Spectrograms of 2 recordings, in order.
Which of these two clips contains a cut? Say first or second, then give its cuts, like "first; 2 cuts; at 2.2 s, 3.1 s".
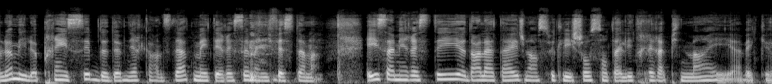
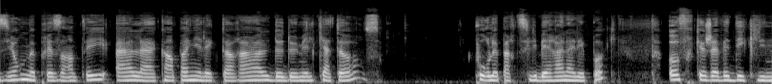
first; 1 cut; at 5.2 s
